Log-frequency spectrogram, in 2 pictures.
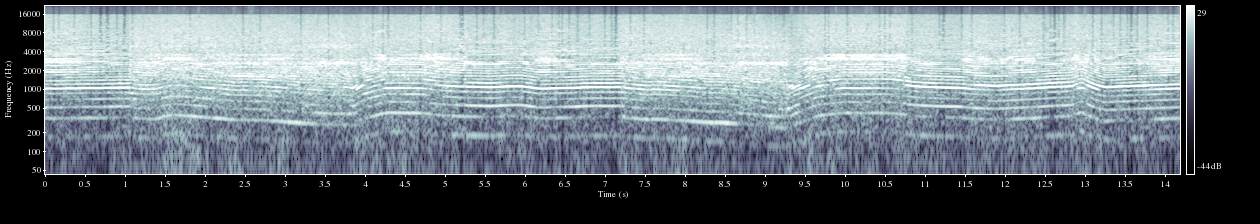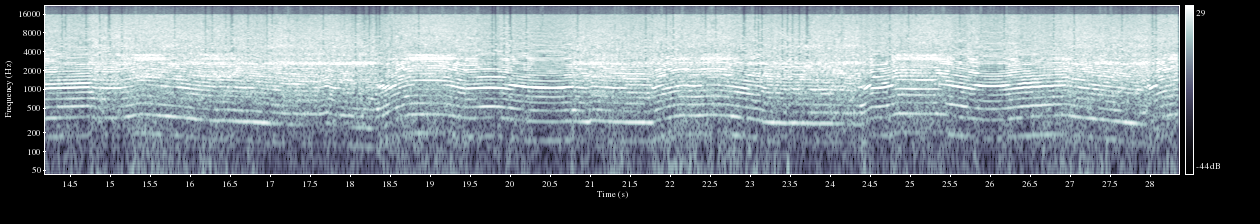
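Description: Motorcycle engine heard onboard at speed, its pitch repeatedly climbing under throttle and dropping again through gear changes and braking into corners.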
